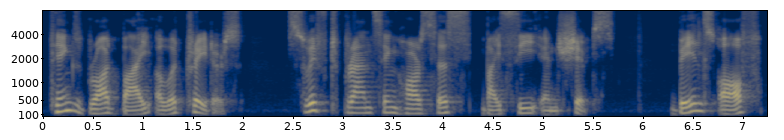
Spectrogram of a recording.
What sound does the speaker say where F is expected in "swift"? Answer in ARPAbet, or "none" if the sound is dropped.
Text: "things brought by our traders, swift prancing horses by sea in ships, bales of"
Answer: F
